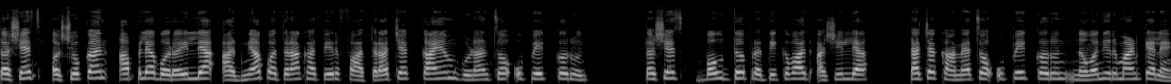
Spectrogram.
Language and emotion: Goan Konkani, neutral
